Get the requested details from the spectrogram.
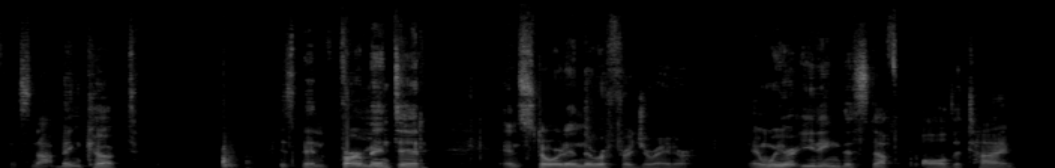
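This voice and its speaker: There is vocal fry in this man's fairly low voice as he talks at a fairly quick pace, broken by long, frequent pauses. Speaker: gardening YouTuber. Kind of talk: live stream Q&A. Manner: casual, halting with fillers.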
